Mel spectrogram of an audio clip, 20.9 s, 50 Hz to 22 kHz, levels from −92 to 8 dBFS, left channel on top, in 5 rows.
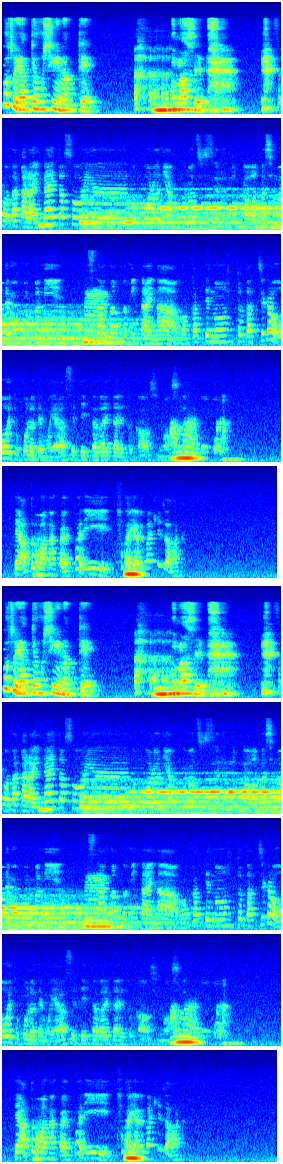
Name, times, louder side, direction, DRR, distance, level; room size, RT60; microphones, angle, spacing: voice 1, 0.0-1.4 2.2-3.5 3.9-4.1 4.7-4.9 9.6-10.1 15.1-15.5 17.2-17.3 18.5-18.8, left 1 dB, 80° left, 1.6 m, -16 dB
voice 2, 2.0-2.5 4.1-9.3 9.8-15.2 15.5-15.9 16.9-18.8 19.2-19.5, left 3 dB, 55° left, 1.7 m, -34 dB
sound 1, 5.3-11.3 11.6-11.7, right 4 dB, 10° left, 1.2 m, -27 dB
4.6 x 3.3 x 2.3 m
head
